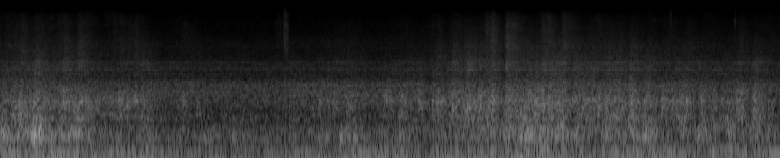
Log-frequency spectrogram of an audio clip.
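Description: Tejas Rajdhani Express running through a station without stopping, heard as a steady loud rumble with rhythmic clickety-clack of wheels over rail joints, continuous for ten seconds and with no voices.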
